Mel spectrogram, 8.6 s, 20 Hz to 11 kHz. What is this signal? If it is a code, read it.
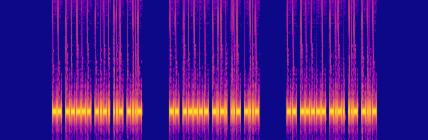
Morse code, heard as a keyed tone, about 46 wpm, 700 Hz. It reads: M0CUX M0CUX M0CUX
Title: DXCC-100 Call Signs - 5 Characters - Repeated 3x - 45wpm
